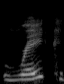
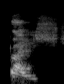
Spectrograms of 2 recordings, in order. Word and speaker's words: Reich: And is Rake? Did I say it correctly? are you here? I'm here. How do you pronounce your name? Reich. Reich.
